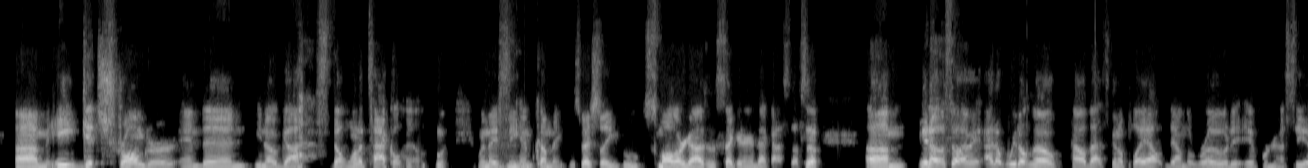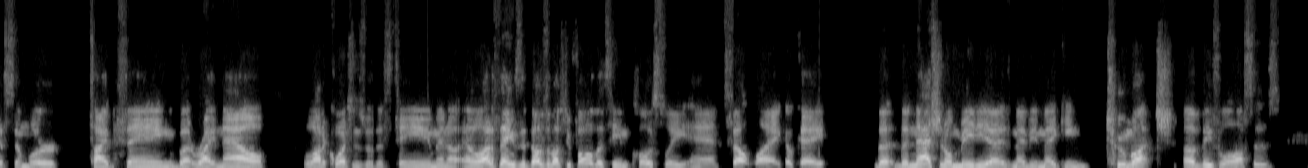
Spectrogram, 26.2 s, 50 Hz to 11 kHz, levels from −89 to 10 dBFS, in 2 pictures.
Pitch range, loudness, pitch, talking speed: 115-165 Hz, -22 LUFS, 130 Hz, 235 wpm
